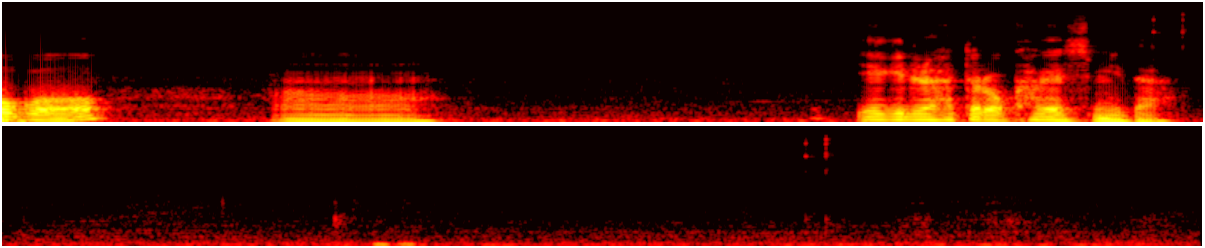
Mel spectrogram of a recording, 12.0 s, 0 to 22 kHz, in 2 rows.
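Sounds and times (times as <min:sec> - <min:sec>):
faint low hum: 0:00.0 - 0:12.0
computer mouse clicks: 0:05.7 - 0:06.1, 0:09.7 - 0:10.4.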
